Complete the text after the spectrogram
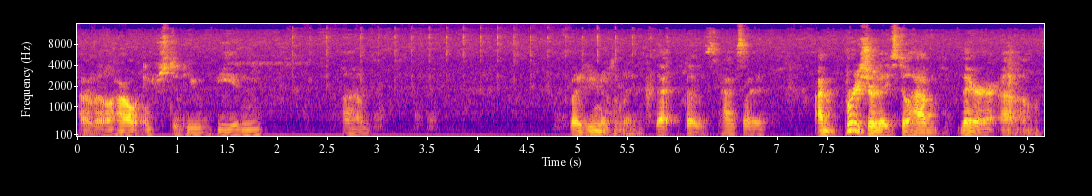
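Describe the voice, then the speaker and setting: A man in casual chat, rambling and halting with lots of ums. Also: lowish voice, steady tone, gravelly, darkish tone, a little hiss or hum, low-quality recording.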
